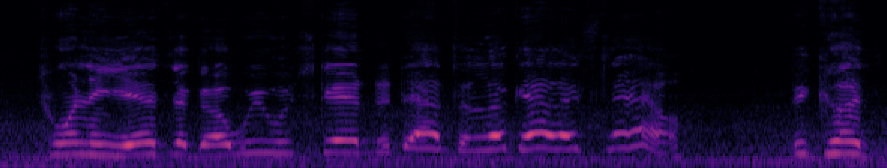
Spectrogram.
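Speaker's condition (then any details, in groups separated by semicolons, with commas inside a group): Cerebral palsy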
